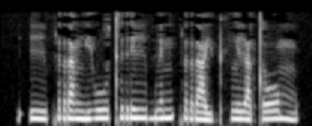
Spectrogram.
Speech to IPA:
ʔ iː˩˦ p r a˧ ŋ j uː˧ t r iː˧ b e˦˥ n p r a˩˦ j pʰ l i˨˩ a̯ t o˥˩ m

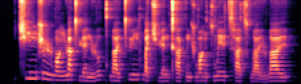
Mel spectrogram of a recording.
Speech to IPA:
t͡ɕʰ i˥ ŋ ʂ ɻ̩˥˩ ɻ w ɑ˧˥ ŋ ɻ ä˧ t̪ʰ ɥ ɛ˨˩ n ɻ ɤ˥ kʰ w a˧˥ ɪ̯ t̪ʰ y˥ n k w ä˨ t͡ɕʰ ɥ ɛ˨˩ n kʰ ä˧˥ k ə˧ n ʂ w ɑ˥˩ ŋ t͡s w e˥ ɪ̯ t͡sʰ ä˧˥ t͡sʰ w a˨˩ ɪ̯ ɻ w a˥ ɪ̯

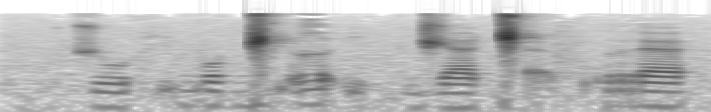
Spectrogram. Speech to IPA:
t͡ʃ u˨ h ḭ˦ b o˦ ɡ͡ǁ ḭ˦ ʁ ḭ˦ | d͡ʒ æ˨ ǁʰ æ̰˨ f o̰˦ r æ˦

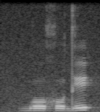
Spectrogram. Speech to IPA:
b o x o d e

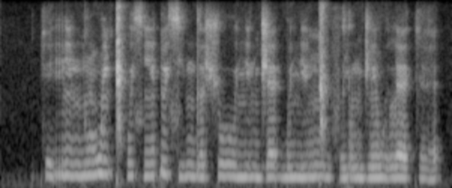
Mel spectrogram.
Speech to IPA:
k e̤ rʲ ẽ n d ũ w ẽ ǁʰ u sʲ ẽ ɗ ɯ sʲ ə̤ n d ə ʃ uː nʲ u n d͡ʒ ɛː ɡ͡b ʊ nʲ əː ŋ͡ǁ ṳ f ə̤ j ʊ n d͡ʒ ẽ w ə̤ l ɛː k ɛ̤

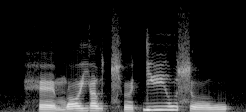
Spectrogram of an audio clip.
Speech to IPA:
h ɛː˨˩ m ɔː˧ j ɐ˧ w t͡sʰ ɵ˨˥ t̚ j iː˥ w s o˨˧ w

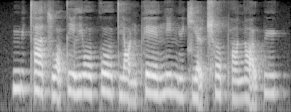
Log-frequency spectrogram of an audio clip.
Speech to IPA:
m y˥˨ t̪ʰ ä˥˨ t͡s w ɔ̰˨˩ t̪ i˥˨ l j o˥˨ ʊ̯ k o˥˨ ʊ̯ t̪ j ɑ̰˨˩ ŋ pʰ e˥˨ ɪ̯ n̪ i˦ n̪ y˨˦ t͡ɕ j ɛ̰˨˩ ʈ͡ʂʰ ɤ˥˨ pʰ ɑ˨˦ ŋ ɑ̰˨˩ ʊ̯ p y˦

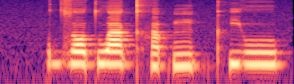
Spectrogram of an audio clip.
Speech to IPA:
d͡z ɔ˥˧ t̪ w a˦ kʰ ã˨ p̚ ŋ ĩ˨ k̚ pʰ j u˧

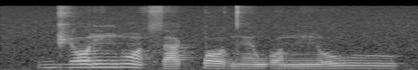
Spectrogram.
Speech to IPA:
d͡ʒ ɔ˦ ɾ ĩ˦ ɡ ɔ̃˦˨ s a˨˦ k͡p ɔ˧ d ɛ̃˨ w ɔ˨ n ĩ˨ ɾ o˨˦ w u˧

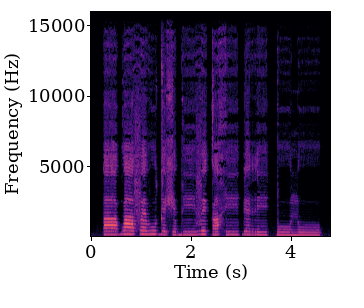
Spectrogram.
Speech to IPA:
aː˨ ɡʷ aː˦ f ɛ˦ β u˦ d ɪ˦˨ ʃ ɪ˨ b iː˨ v e˦ k a˨˦ h iː˨ ɓ ɪ˦ r iː˨ k͡p uː˨ n uː˨

